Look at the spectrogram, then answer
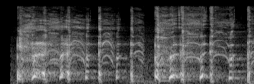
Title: Heavy Cough Flees Away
